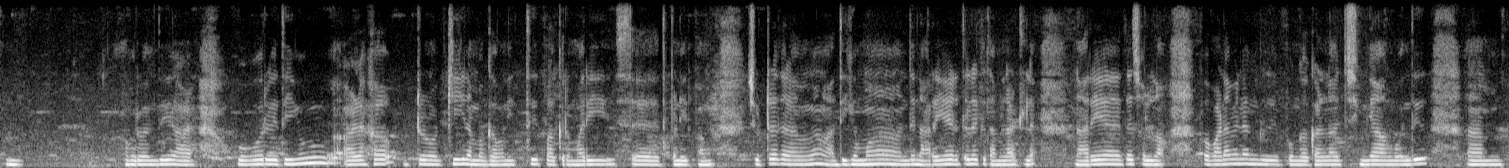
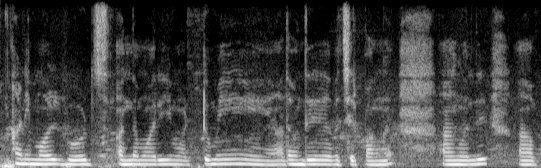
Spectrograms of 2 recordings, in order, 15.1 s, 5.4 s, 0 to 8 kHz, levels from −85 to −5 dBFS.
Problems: background sounds at intervals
